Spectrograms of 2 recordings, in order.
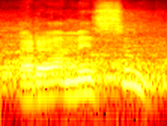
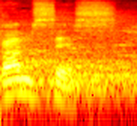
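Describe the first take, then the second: First: The name ends in an 'su' sound. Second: The name has two syllables ending in 'ses'. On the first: This follows the ancient written form. "It is better to pronounce it Ramesu" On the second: This is the French form. "in French we say Ramses"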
